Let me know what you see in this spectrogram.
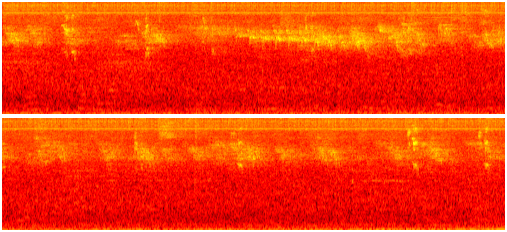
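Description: Small birds chirping in quick, high calls over a steady low rumble, with one longer falling call about three seconds in.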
